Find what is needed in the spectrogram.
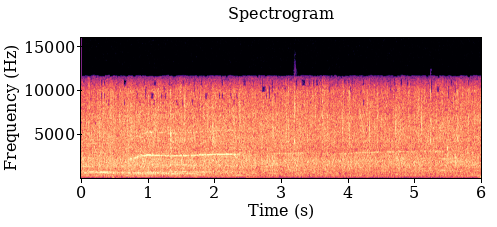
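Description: Long, steady applause from a large audience filling a large hall.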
